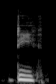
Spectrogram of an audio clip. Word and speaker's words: Death: any way you like either as most people do deeth to rhyme with teeth or death to rhyme with breath this choice of second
